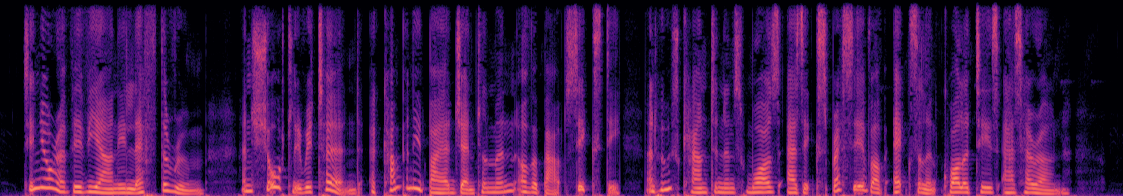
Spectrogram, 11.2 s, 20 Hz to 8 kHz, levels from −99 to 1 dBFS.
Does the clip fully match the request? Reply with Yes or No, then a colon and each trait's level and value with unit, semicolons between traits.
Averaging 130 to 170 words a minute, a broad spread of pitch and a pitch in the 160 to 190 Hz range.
No: average, 145 wpm; average, 3.7 semitones; medium, 185 Hz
